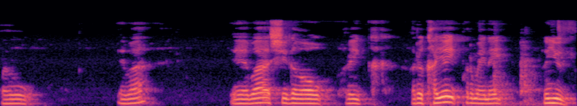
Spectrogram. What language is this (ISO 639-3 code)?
brx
